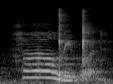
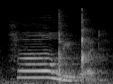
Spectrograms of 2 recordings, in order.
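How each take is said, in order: First: HOLlywood with HOL high and loud; strong stress on HOL. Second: HOLlywood with the first syllable louder; stress on HOL. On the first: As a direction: hit HOL hard in Hollywood. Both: Shown as a demonstration. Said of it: "The stress is on the first syllable".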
